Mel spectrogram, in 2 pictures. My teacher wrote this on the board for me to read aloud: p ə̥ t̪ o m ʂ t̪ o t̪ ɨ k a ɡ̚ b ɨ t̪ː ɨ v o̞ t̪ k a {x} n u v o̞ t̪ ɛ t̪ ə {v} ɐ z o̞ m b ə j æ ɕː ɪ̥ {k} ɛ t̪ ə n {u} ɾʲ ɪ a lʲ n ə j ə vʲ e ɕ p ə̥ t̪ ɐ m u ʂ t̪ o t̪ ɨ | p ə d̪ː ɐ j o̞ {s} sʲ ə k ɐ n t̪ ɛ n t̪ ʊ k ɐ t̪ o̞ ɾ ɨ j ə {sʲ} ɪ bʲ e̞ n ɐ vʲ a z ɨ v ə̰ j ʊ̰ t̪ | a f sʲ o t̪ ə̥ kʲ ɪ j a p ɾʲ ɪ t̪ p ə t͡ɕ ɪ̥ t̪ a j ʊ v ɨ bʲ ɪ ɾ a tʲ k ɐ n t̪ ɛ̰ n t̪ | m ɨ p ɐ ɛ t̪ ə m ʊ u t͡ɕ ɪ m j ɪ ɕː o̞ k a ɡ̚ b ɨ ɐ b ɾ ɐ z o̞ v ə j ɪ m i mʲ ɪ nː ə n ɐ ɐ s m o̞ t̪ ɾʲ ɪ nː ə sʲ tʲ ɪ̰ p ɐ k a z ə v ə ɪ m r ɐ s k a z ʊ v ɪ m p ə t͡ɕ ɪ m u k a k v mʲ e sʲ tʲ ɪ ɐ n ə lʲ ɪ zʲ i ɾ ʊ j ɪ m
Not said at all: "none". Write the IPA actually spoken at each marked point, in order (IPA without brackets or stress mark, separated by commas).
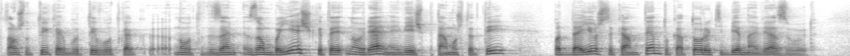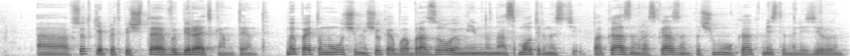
k, z, k, u, ʂ, tʲ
